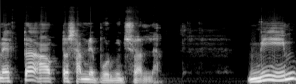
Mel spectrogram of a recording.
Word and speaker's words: মিম: আরেকটা সামনে পড়বো ইনশাল্লাহ মিম ঠোঁটের বাহিরের শুকনো অংশ যুক্ত করে আচ্ছা এখন আমরা পড়ি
